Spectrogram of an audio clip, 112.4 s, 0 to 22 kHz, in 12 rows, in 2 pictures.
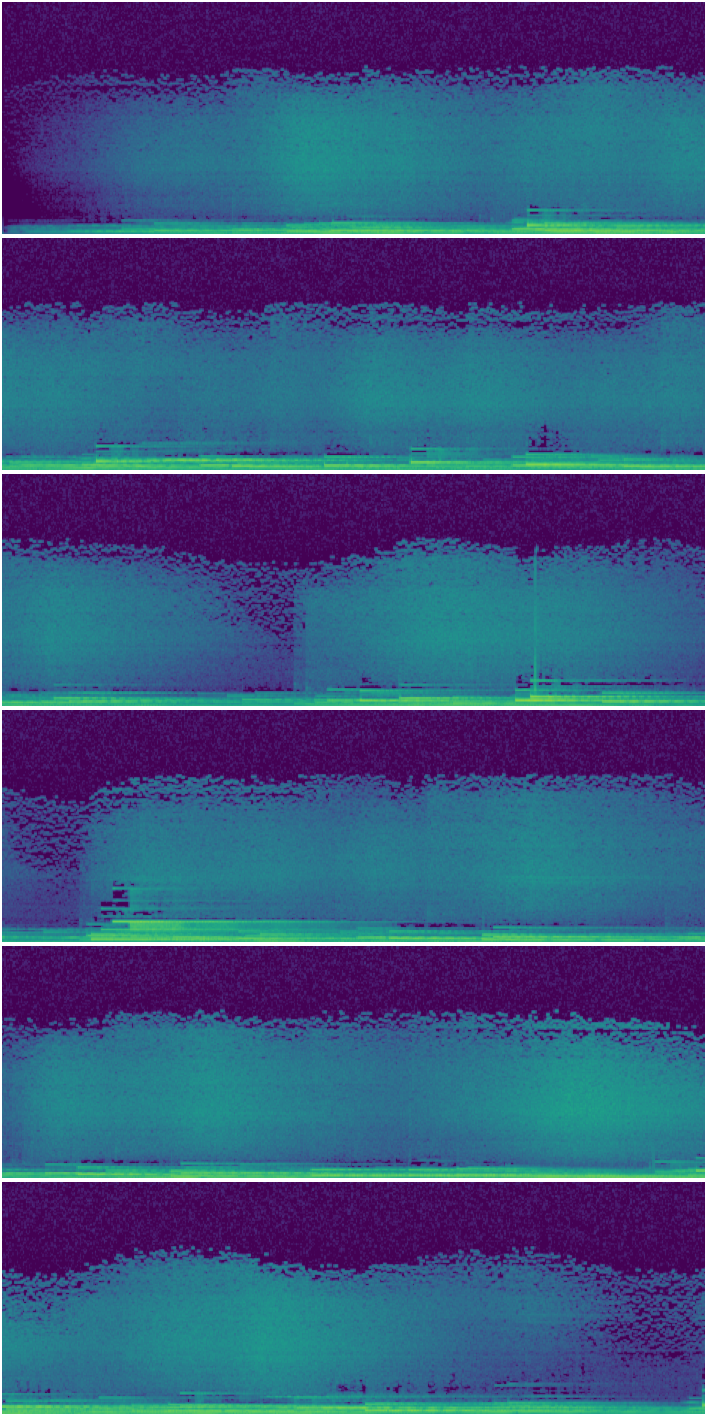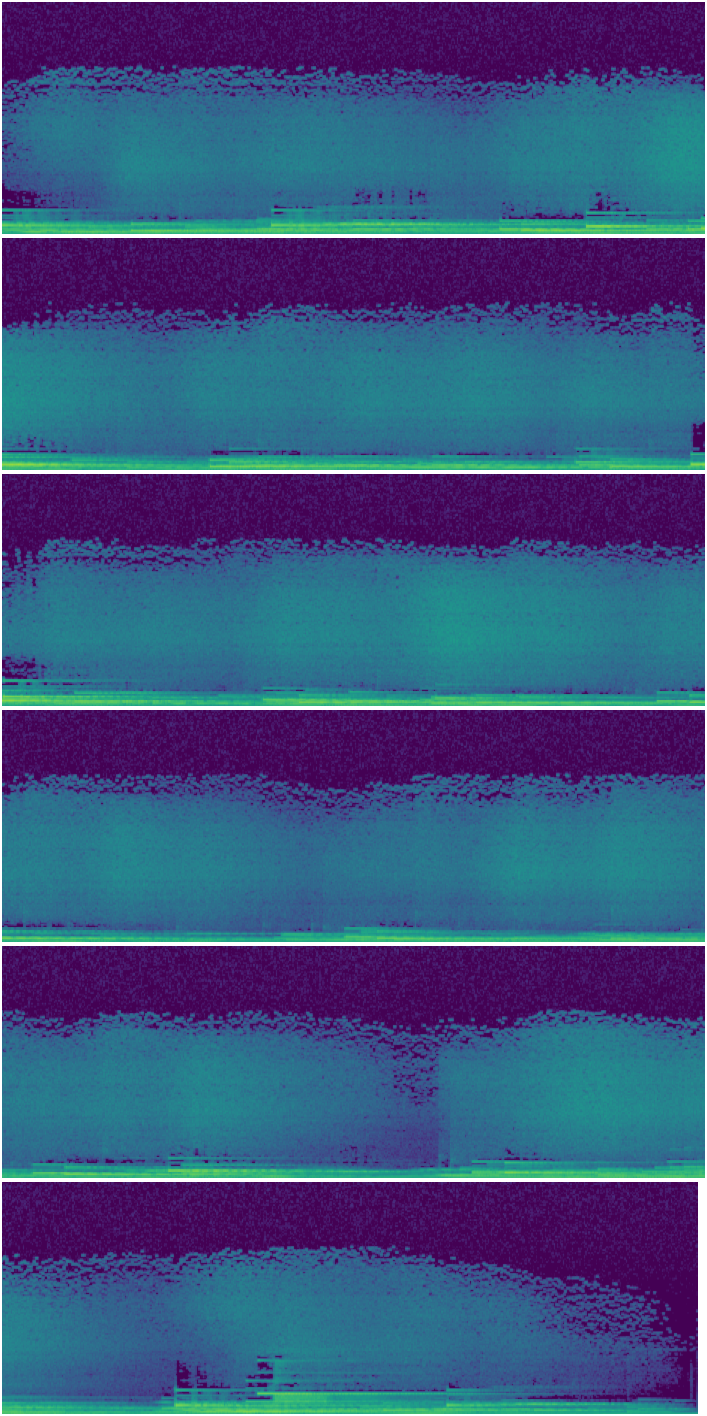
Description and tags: Temple bowls 1
Temple bowls treated with various Max/Msp delay and harmonisers.
bowls, percussion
